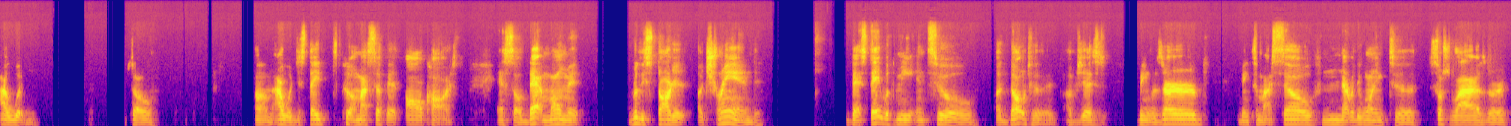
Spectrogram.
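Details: Adult male podcast speaker who stutters, who says he used silent blocks when younger; stuttering.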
